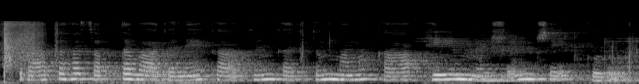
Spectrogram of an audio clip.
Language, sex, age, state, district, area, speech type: Sanskrit, female, 30-45, Andhra Pradesh, East Godavari, urban, read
